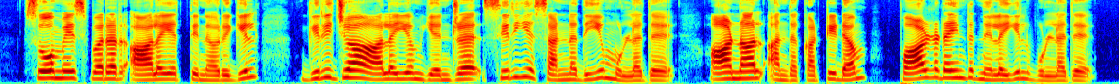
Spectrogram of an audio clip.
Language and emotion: Tamil, neutral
